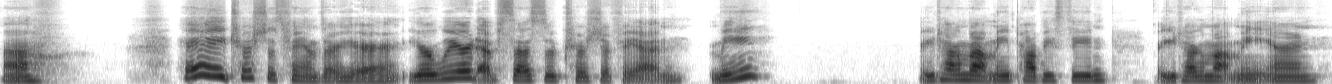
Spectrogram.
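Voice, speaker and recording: With lively intonation and a creaky, mid-range voice at normal speed, the American host talks in loose fragments while answering comments on her casual livestream. She is a YouTuber, and the audio is clean studio sound with no room noise.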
